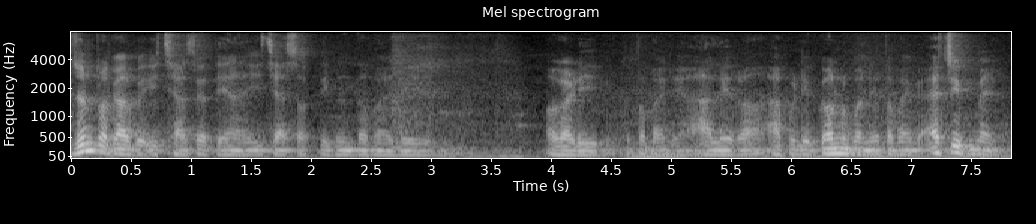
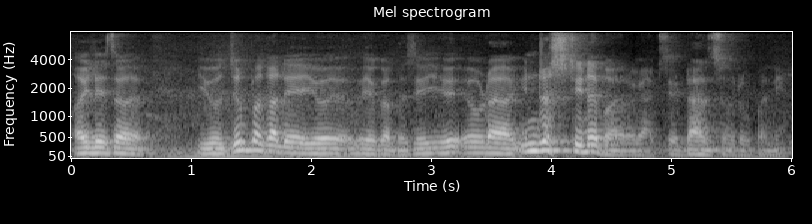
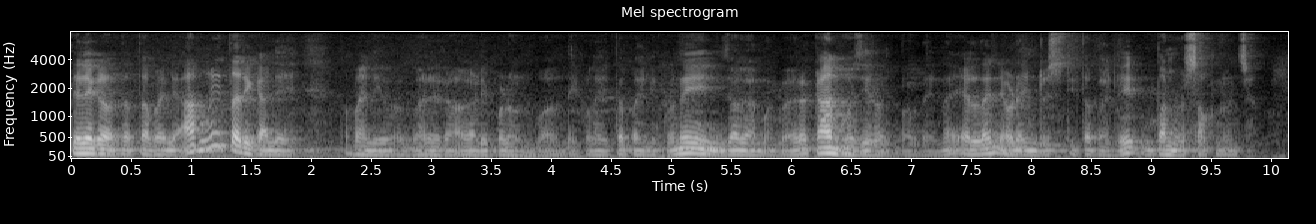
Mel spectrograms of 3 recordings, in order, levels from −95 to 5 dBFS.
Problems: background sounds at intervals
